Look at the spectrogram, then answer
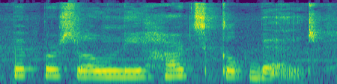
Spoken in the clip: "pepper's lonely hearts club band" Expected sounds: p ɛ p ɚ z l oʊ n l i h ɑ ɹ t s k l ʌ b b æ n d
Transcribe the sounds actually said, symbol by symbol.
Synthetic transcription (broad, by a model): p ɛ p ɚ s l oʊ n l i h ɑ ɹ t s k ʌ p b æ n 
